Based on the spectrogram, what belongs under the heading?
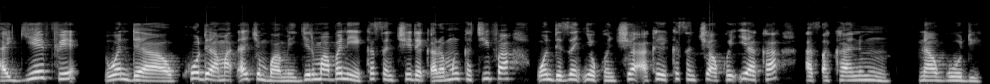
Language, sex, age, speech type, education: Hausa, male, 15-29, spontaneous, primary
